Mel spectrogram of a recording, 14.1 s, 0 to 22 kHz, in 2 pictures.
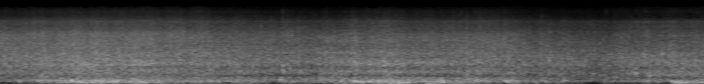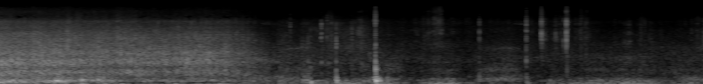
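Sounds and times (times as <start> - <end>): waves washing over rocks: 0.0 - 9.6
wind rumbling on microphone: 0.0 - 11.8.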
